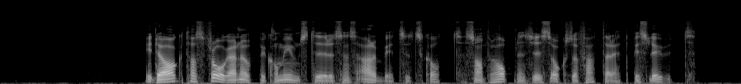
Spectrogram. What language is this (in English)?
Swedish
